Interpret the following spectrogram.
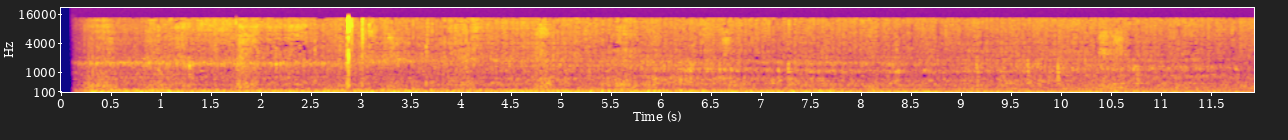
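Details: Low rumbling background noise, likely a vehicle or wind, with a faint tap near three seconds and no animal voices.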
